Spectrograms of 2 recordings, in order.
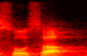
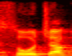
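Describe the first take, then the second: First: The middle consonant is an 's' sound. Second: The middle consonant is a 'ch' sound.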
